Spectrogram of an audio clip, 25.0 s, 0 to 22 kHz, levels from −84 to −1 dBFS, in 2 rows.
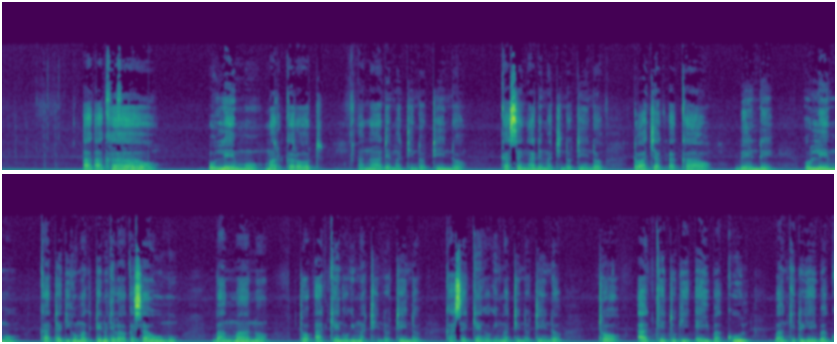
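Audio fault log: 0.0–2.2 s, doubled audio track: The speech is already doubled when the clip begins. A second full-band copy trails the first by roughly 150 ms at about the same loudness, producing a hard slapback with no decay or room colouring. The copy cuts off abruptly at 2.2 s, leaving the single track. Likely cause: the signal is being captured twice, once through a slower path, or an edit has left two out-of-step copies overlapping.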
